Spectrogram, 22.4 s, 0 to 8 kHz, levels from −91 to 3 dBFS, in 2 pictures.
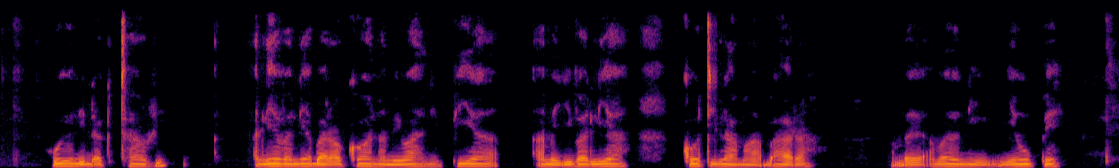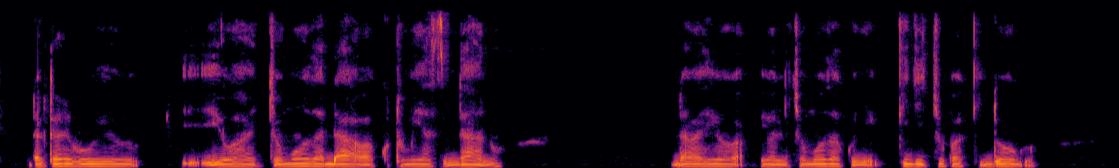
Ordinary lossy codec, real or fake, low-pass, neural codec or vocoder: AAC, 48 kbps; real; 7.2 kHz; none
